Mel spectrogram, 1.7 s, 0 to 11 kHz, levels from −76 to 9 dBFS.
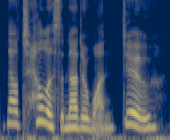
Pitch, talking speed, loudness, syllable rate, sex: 235 Hz, 210 wpm, -17 LUFS, 6.5 syllables/s, female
